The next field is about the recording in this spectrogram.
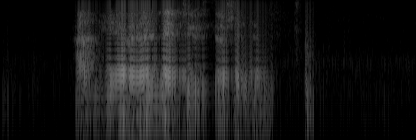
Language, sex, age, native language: Icelandic, female, 10, Icelandic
